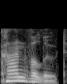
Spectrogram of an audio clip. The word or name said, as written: convolute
